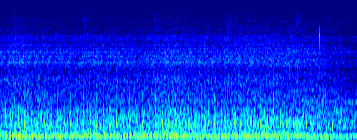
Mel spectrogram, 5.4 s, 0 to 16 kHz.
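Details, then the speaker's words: Frigidaire laundry center washer, model FGX831FS5, with an intermittent no-spin complaint; belt and transmission shown spinning up faster to extract water, steady low hum with even fast pulse, no knocking or scraping; normal spin. "we can see the belt spinning can see the transmission spinning it's going to go faster and faster get all the water out looks good"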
